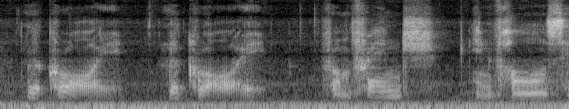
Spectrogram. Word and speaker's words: LaCroix: it in the US this is said as lroy lroy from French in France it is said as laqua laqua meaning the cross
